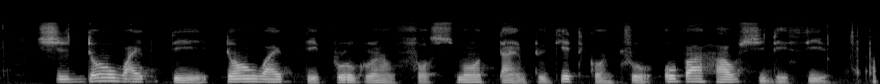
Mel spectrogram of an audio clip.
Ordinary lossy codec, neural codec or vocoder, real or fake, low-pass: none; codec, 16 kHz in and 24 kHz out, 2.2 kbps, FireRedTTS-2 codec; fake; 7.2 kHz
